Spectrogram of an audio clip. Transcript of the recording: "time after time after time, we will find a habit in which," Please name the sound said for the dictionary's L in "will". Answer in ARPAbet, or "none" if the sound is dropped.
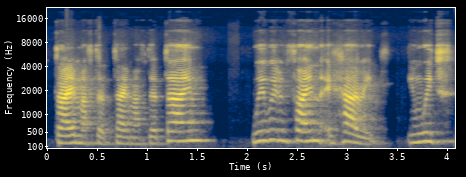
N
